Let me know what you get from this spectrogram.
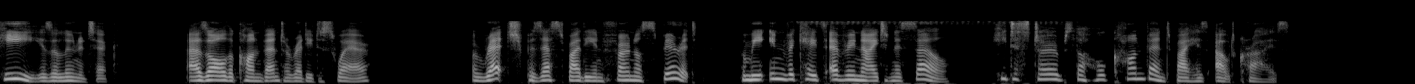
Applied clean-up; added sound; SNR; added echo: classical method spectral subtraction.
